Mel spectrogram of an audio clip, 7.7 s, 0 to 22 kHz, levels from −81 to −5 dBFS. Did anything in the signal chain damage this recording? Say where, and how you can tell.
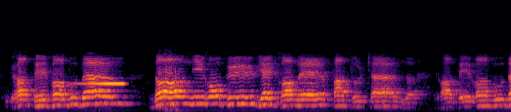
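Yes. A loudspeaker feedback squeal runs from 0.99 to 1.93 s: a single 1 kHz tone swells over roughly 0.7 s to around 10 dB above the sound. It comes from the analogue acoustic path, where the microphone picks up its own loudspeaker and loop gain at 1 kHz exceeds unity.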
